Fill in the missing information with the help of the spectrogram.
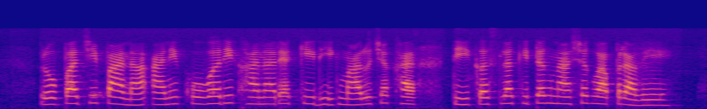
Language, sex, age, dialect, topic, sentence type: Marathi, female, 18-24, Southern Konkan, agriculture, question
